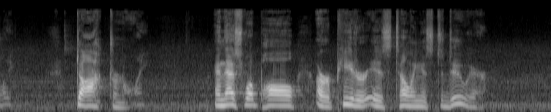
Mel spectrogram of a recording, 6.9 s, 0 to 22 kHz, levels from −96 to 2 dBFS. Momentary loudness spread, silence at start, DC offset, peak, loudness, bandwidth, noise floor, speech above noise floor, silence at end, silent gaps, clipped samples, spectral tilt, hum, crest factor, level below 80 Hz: 18 LU; 0 s; under 0.1%; -12 dBFS; -31 LUFS; 15.5 kHz; -60 dBFS; 30 dB; 0.85 s; none; under 0.1%; -5.5 dB/octave; none; 20 dB; -72 dBFS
